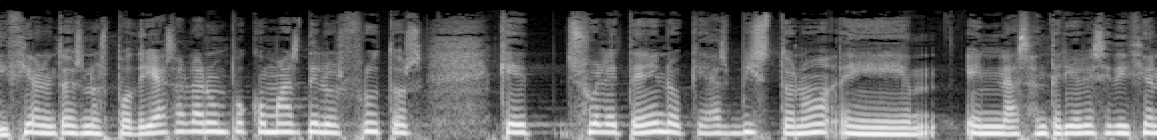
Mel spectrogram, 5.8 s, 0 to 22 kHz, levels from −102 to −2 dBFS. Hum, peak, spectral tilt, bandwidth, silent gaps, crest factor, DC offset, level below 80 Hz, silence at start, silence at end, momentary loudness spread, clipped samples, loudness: none; 0 dBFS; -7.5 dB/octave; 14 kHz; none; 12 dB; under 0.1%; -38 dBFS; 0 s; 0 s; 6 LU; under 0.1%; -13 LUFS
